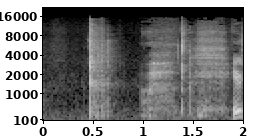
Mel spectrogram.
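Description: Hard plastic handling sounds at a portable TV-radio's cassette deck just after the cassette is popped out. One sharp click comes about half a second in, then lighter clattering and rattling.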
